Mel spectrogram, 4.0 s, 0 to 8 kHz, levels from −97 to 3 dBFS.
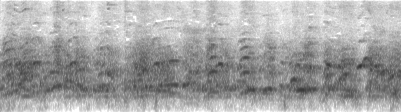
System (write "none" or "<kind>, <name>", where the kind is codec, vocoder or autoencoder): none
